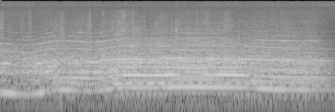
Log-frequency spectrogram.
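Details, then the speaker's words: GM Chevrolet hydraulic power steering: a loud steady scream over a revving engine, rising and holding with rpm at high engine speed under high system pressure. It can be caused by internal pump wear. "O grito é um ruído de alta intensidade que ocorre em altas rotações em condição de alta pressão do sistema."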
